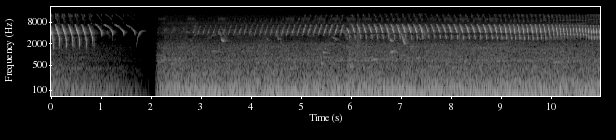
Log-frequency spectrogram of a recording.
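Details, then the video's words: Vigorous canary song meant to start other canaries singing: swooping whistled notes, a short break, then a long, continuous high rapid trill over steady low rumbling noise. "KENARI GACOR PANJANG ! Ampuh untuk memancing kenari lain bunyi"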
